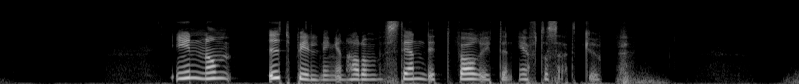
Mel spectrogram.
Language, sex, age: Swedish, female, 23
